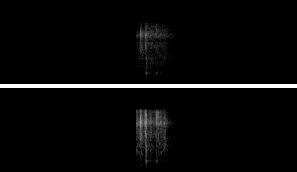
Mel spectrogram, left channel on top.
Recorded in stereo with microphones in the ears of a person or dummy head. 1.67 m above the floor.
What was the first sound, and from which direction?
A camera shutter, 50° right (ahead or behind).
